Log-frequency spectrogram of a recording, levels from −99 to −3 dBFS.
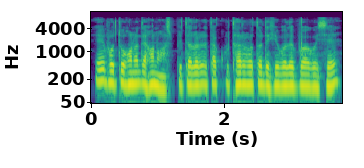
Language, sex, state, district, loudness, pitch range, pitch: Assamese, male, Assam, Kamrup Metropolitan, -16 LUFS, 135-150 Hz, 145 Hz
